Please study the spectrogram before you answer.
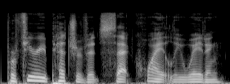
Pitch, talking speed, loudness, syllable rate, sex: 125 Hz, 130 wpm, -17 LUFS, 5.1 syllables/s, male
